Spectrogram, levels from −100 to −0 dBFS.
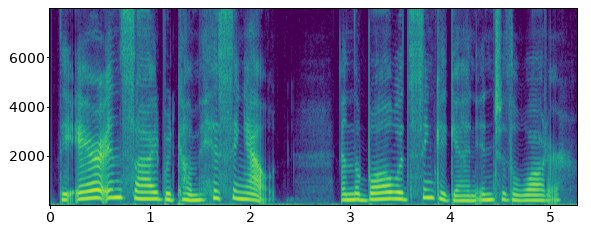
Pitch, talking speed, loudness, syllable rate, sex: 250 Hz, 180 wpm, -16 LUFS, 5.2 syllables/s, female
